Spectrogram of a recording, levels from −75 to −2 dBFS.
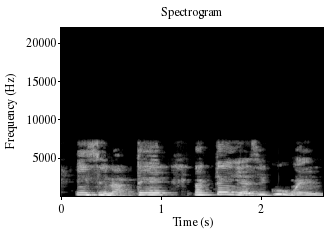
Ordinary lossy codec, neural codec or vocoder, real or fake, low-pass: none; none; real; 7.2 kHz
